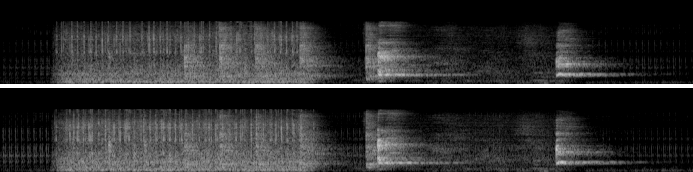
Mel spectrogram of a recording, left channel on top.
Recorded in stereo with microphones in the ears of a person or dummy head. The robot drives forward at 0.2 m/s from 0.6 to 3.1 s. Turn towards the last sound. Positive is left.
turn(degrees=-15)  # may be behind; listen again after turning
